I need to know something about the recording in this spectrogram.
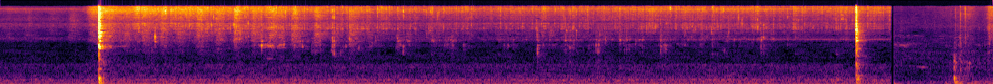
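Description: Coffee pours and trickles into a mug.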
